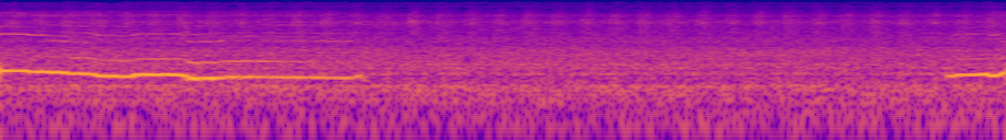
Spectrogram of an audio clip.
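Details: Velvet, a little black Bombay cat, tail puffed up, confronts the neighbour's aggressive cat at the storm door: one drawn-out, wavering howl sliding slightly downward for nearly two seconds, a quiet pause, then another howl starting, over low indoor hum.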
